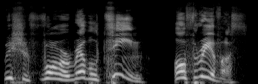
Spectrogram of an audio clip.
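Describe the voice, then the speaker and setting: A man playing an eager, cocky, youthful cartoon hedgehog hero in a fan audio drama, chatty and excitable. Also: very high-pitched, moderate pace, dry recording, clean studio sound, heavily acted. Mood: excited.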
